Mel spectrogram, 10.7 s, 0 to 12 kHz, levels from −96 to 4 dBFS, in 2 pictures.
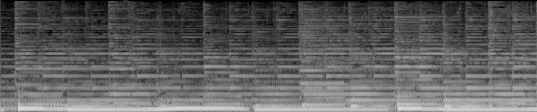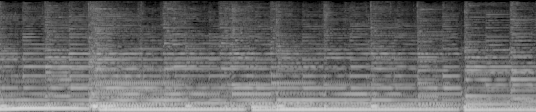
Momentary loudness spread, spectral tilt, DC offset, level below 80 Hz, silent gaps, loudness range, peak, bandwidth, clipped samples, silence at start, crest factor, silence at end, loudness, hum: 5 LU; -7.5 dB/octave; under 0.1%; -40 dBFS; none; 2 LU; -6 dBFS; 10.5 kHz; under 0.1%; 0 s; 12 dB; 0 s; -20 LUFS; none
